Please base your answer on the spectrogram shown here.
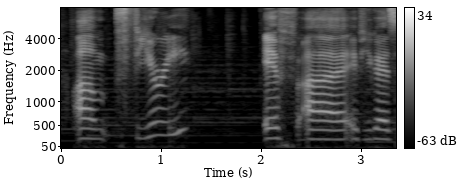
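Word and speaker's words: Furi: Um, Fury. If uh if you guys have ever heard of Fury, it's it's spelled Fur Ri.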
